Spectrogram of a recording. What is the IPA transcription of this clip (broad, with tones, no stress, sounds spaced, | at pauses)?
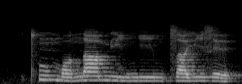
tʰ ũ˦ m ɔ˨ n aː˦ m j i˨ ŋ iː˨ m t͡s a˦ j i˦ z ɪ˦˨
